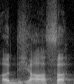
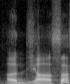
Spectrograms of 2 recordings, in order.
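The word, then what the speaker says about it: adhyāsa: looks seems more simple adasa adasa three syllables versus superimposition six proving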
